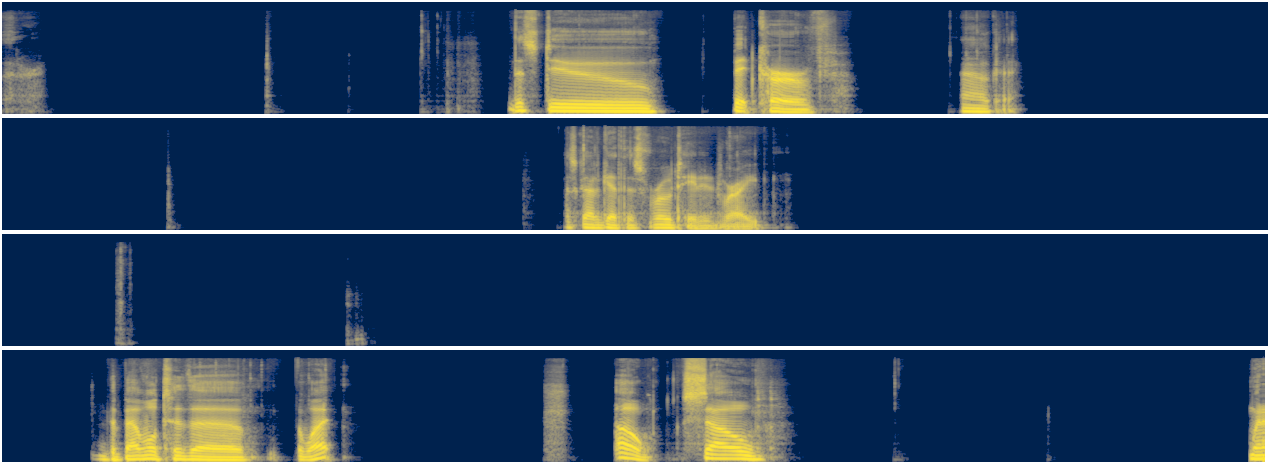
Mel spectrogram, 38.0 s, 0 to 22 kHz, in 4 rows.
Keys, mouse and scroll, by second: 1.1 click, 2.9-5.1 drag, 7.1 click, 8.6 click, 11.6-14.8 drag, 15.5-19.7 drag, 20.1-22.1 drag, 22.5 ctrl+z, 24.2-25.8 drag, 26.2-27.2 scroll down 2, 27.8 click, 28.5 click, 29.8 click, 30.1 click, 30.6 click, 32.5-33.5 scroll down 1, 33.5 click, 35.7 shift+a.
